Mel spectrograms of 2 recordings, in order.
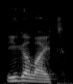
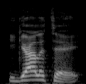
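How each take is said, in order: First: The first syllable sounds like 'eagle'. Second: The first syllable sounds like 'egg'. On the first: The speaker calls it wrong. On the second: The speaker calls it right.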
